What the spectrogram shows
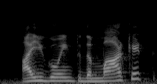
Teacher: this is going up because the last word denotes like it's a question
